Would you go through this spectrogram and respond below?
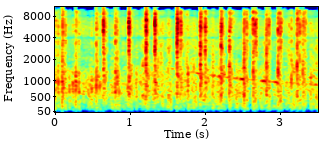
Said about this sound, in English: It looks like police may have the suspect cornered in a parking lot. But he takes off again, and a barrage of shots ring out.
